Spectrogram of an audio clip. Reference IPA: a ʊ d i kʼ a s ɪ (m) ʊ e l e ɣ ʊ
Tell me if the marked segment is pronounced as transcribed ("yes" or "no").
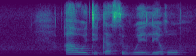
no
